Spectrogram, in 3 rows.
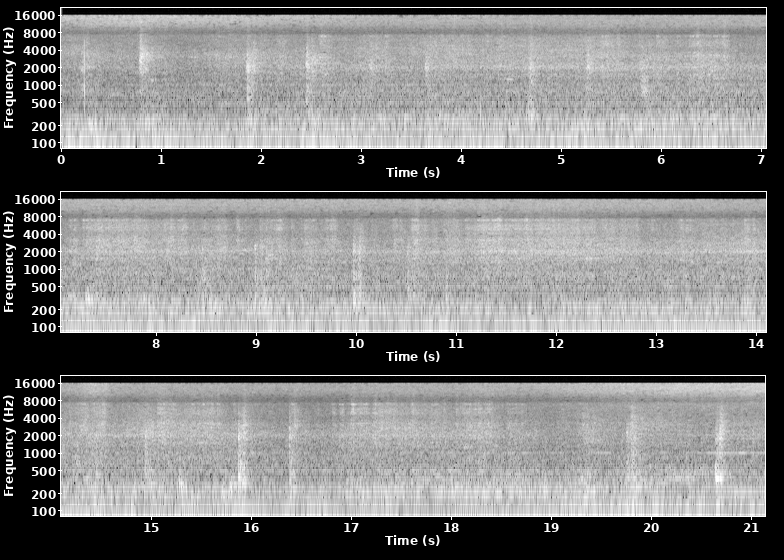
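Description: EMD GL18B diesel locomotive pulling a passenger train, heard from on board just behind it: a steady low engine hum, with the wheels clicking over rail joints now and then.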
